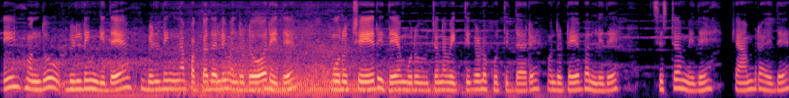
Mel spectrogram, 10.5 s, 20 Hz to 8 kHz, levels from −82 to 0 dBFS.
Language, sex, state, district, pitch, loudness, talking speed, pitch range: Kannada, female, Karnataka, Gulbarga, 200 Hz, -17 LUFS, 135 wpm, 185-215 Hz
